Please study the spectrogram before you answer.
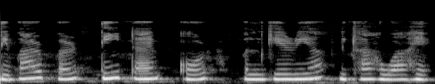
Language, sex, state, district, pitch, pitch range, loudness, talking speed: Hindi, female, Assam, Kamrup Metropolitan, 245 Hz, 235-260 Hz, -13 LUFS, 125 wpm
